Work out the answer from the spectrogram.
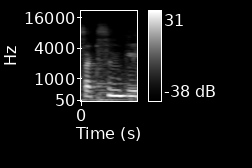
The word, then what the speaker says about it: succinctly: இது எப்படி ப்ரொனவுன்ஸ் பண்ணுறதுனா சக்சின்ட்லி அப்படின்னு சொல்லலாம், சிக்சின்ட்லி அப்படின்னு சொல்லலாம். ஸோ இது எப்படின்னா டிஸ்கிரைப் பண்ணுது, நம்ம என்ன நடக்க போகுதுன்னு நான் டிஸ்கிரைப் பண்ண போகிறேன் அப்படிங்கிற மாதிரி சொல்கிறாங்க.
